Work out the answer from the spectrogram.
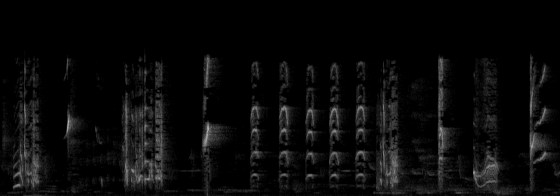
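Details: Male black-winged starling in full song: harsh scratchy bursts alternating with a series of about eight short, crisp, repeated notes, closing with rising whistles and squeaky phrases.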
